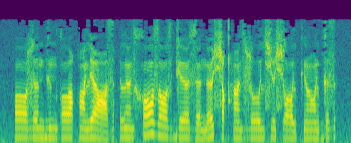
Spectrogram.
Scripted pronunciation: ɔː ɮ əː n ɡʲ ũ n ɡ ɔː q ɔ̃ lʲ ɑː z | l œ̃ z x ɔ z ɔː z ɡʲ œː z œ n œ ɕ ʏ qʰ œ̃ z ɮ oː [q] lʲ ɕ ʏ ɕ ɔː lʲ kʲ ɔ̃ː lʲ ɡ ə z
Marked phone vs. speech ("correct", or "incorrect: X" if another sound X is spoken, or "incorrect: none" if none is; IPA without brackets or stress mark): incorrect: none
